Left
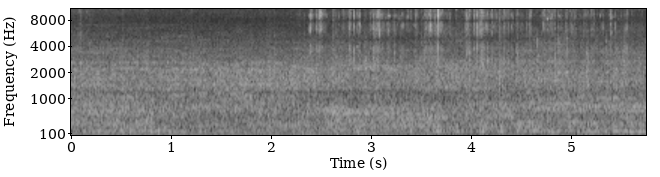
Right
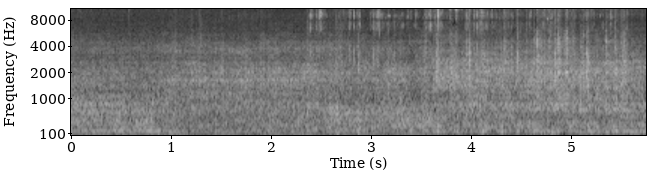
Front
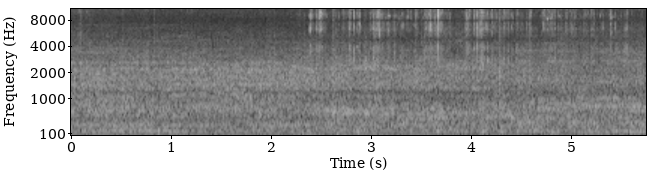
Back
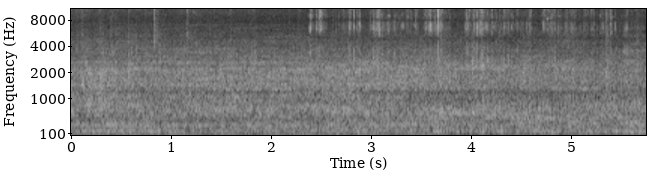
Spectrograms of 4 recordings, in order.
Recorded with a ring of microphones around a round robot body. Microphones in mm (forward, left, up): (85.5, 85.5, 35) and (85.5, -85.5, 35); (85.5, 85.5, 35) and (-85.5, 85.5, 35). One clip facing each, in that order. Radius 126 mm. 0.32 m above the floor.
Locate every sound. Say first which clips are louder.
2.4 s keys jangling: even, front 1 dB; 50° left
